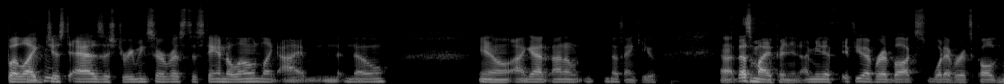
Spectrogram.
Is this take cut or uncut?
uncut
